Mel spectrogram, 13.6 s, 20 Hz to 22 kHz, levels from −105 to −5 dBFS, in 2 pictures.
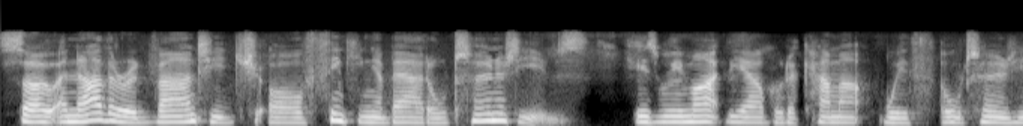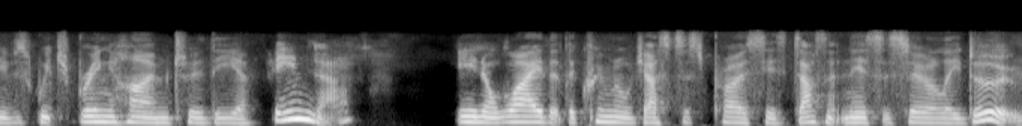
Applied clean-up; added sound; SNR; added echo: neural mask model Resemble Enhance denoiser.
